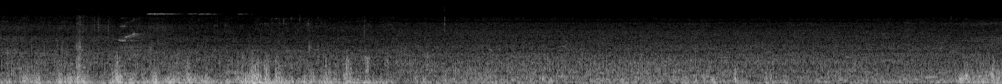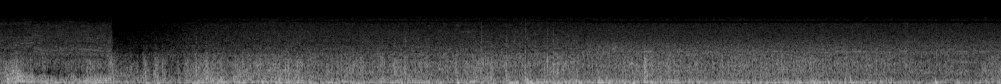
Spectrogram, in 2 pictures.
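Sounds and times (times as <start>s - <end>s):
wind buffeting microphone: 0.0s - 20.0s
ocean surf: 1.8s - 20.0s.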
